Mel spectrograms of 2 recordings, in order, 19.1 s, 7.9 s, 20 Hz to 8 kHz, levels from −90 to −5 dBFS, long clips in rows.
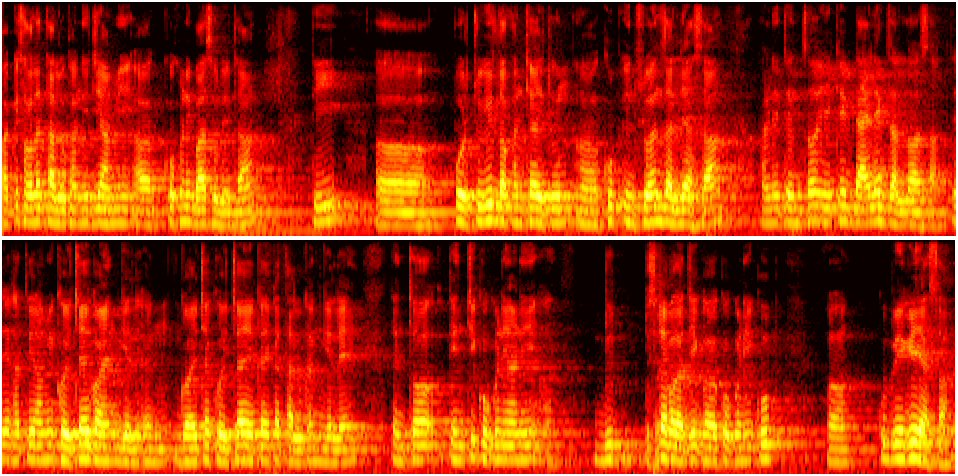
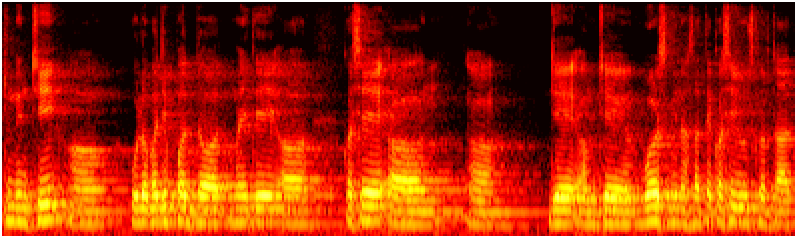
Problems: background sounds at intervals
